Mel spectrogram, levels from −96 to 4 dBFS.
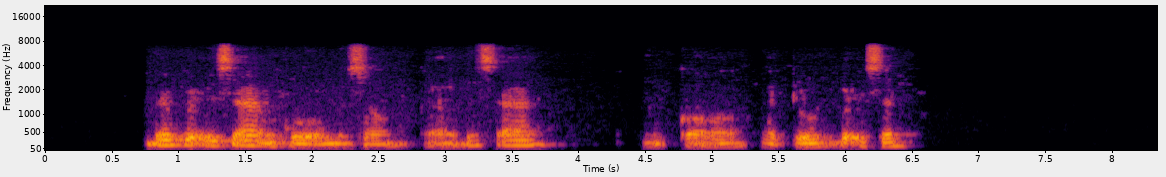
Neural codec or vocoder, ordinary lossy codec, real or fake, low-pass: none; AAC, 48 kbps; real; 7.2 kHz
